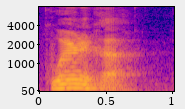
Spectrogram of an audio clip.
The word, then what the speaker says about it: Guernica: Guernica. Or how would that be pronounced more correctly? – That sounds about right.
